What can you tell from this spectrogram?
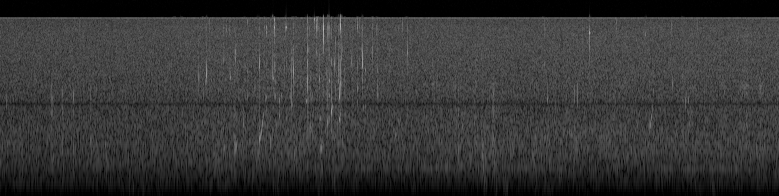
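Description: Water rushing and splashing along the hull of a radio-controlled sailboat heeled under sail, with a cluster of small splashes about two to three and a half seconds in.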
